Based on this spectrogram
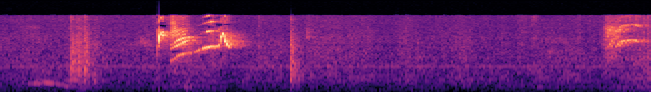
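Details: European goldfinch placed together with an unproductive female goldfinch hybrid to see its reaction; a brief burst of bright, twittering high chirps tumbling together, framed by a few scattered clicks and rustling noises.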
